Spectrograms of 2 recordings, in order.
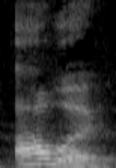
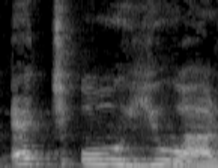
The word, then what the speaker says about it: hour: See, this is hour, H-O-U-R. We don't pronounce it hour because H is silent here.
